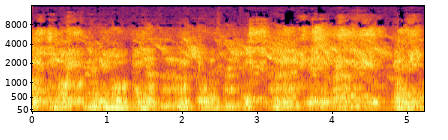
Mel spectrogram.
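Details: Piglets at a pig farm: dense, overlapping grunting and snuffling from several animals, with steady noisy background throughout.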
